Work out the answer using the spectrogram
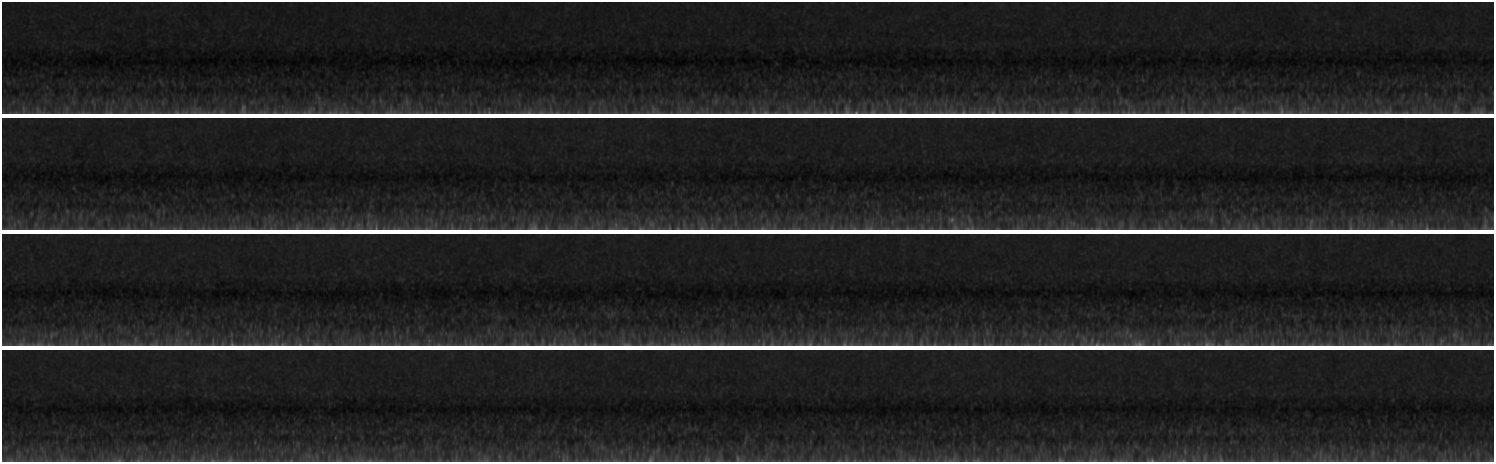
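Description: Heavy, constant rain falling, a steady even hiss.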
